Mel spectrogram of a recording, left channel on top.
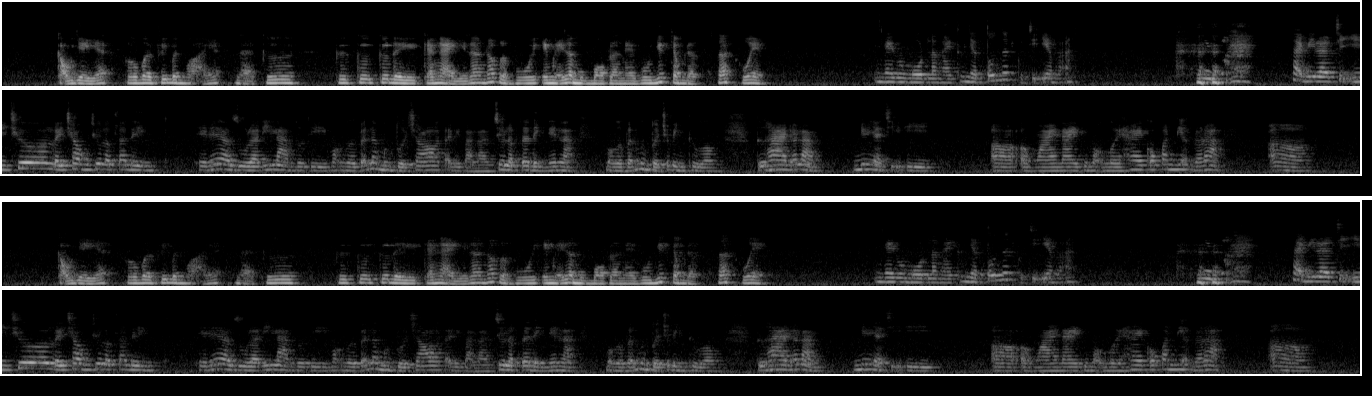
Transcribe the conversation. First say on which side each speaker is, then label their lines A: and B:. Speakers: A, on the left (about 55°); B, on the left (about 70°).
A: cậu gì á của bên phía bên ngoại á là cứ cứ cứ cứ đi cả ngày vậy đó rất là vui em nghĩ là mùng một là ngày vui nhất trong đợt Tết của em
B: ngày mùng một là ngày thu nhập tốt nhất của chị em
A: <laughs>
B: ạ Tại vì là chị chưa lấy chồng, chưa lập gia đình. Thế nên là dù là đi làm rồi thì mọi người vẫn là mừng tuổi cho. Tại vì bảo là chưa lập gia đình nên là mọi người vẫn mừng tuổi cho bình thường. Thứ hai nữa là như nhà chị thì ờ, ở ngoài này thì mọi người hay có quan niệm đó là ờ,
